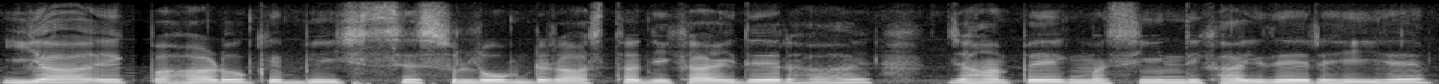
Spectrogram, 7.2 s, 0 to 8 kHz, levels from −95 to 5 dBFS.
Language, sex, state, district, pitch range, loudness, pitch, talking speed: Hindi, male, Uttar Pradesh, Lalitpur, 140-150 Hz, -14 LUFS, 145 Hz, 165 wpm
